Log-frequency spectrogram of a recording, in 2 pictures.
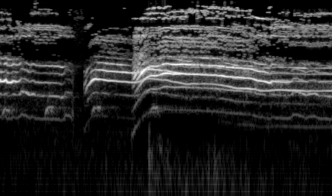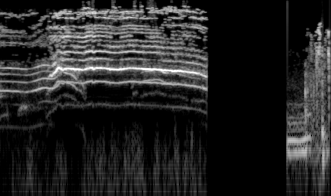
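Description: Cats yowl in long, wavering, moaning wails during a fight.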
